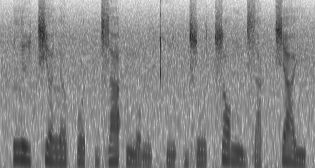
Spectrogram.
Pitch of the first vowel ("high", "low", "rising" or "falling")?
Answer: falling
